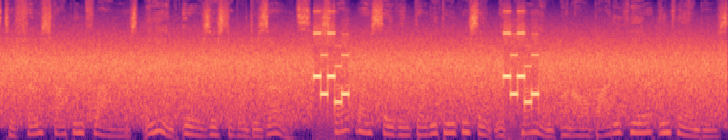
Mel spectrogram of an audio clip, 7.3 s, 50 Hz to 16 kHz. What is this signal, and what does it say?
Five-tone selective call (ZVEI), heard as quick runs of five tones, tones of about 70 ms, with radio hiss and speech in English. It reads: 04014 04014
